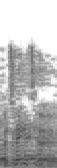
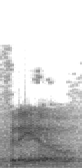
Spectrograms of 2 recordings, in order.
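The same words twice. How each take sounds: First: Said in the usual way. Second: American "puh-day-do"; American accent. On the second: Shown as a demonstration. Brit trying a requested word, American accent. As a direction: flap the T's like an American. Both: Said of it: "my best American accent".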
